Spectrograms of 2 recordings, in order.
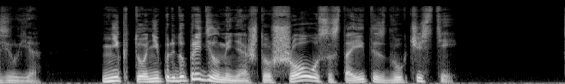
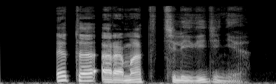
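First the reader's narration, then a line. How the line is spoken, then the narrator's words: Sighing. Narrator (Russian): вздохнул я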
